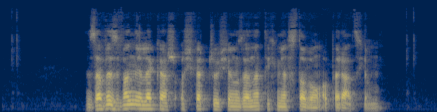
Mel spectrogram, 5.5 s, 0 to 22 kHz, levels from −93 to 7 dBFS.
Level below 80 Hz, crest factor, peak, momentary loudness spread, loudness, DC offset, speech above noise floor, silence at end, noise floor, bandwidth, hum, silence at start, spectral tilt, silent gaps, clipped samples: -60 dBFS; 18 dB; -2 dBFS; 9 LU; -19 LUFS; under 0.1%; 58 dB; 0.75 s; -76 dBFS; 12 kHz; none; 1.1 s; -6 dB/octave; none; under 0.1%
